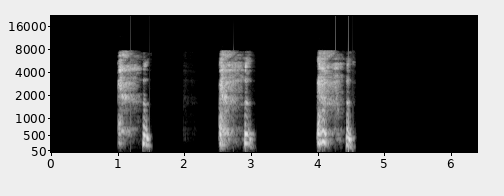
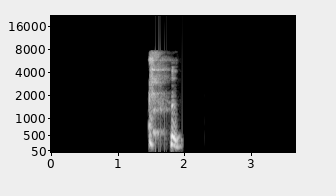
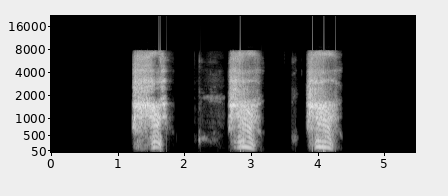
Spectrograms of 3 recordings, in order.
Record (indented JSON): {
  "three_cough_length": "6.4 s",
  "three_cough_amplitude": 30806,
  "three_cough_signal_mean_std_ratio": 0.32,
  "cough_length": "3.7 s",
  "cough_amplitude": 28293,
  "cough_signal_mean_std_ratio": 0.22,
  "exhalation_length": "5.5 s",
  "exhalation_amplitude": 30550,
  "exhalation_signal_mean_std_ratio": 0.41,
  "survey_phase": "beta (2021-08-13 to 2022-03-07)",
  "age": "65+",
  "gender": "Female",
  "wearing_mask": "No",
  "symptom_none": true,
  "smoker_status": "Never smoked",
  "respiratory_condition_asthma": false,
  "respiratory_condition_other": false,
  "recruitment_source": "REACT",
  "submission_delay": "2 days",
  "covid_test_result": "Negative",
  "covid_test_method": "RT-qPCR",
  "influenza_a_test_result": "Negative",
  "influenza_b_test_result": "Negative"
}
